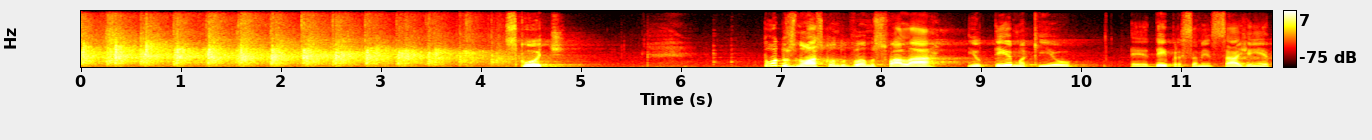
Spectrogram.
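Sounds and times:
crowd clapping rhythmically: 0:00.0 - 0:04.5
speech: 0:04.3 - 0:04.9, 0:06.9 - 0:11.8.

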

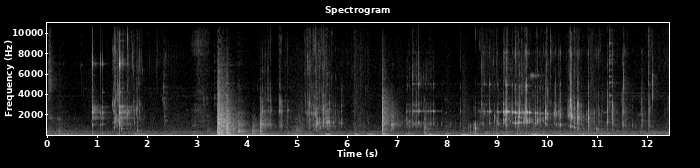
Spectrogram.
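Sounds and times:
glass clinking: 0:00.9 - 0:02.0, 0:04.3 - 0:12.2
beer being poured into a glass: 0:00.9 - 0:02.1, 0:04.2 - 0:12.2.

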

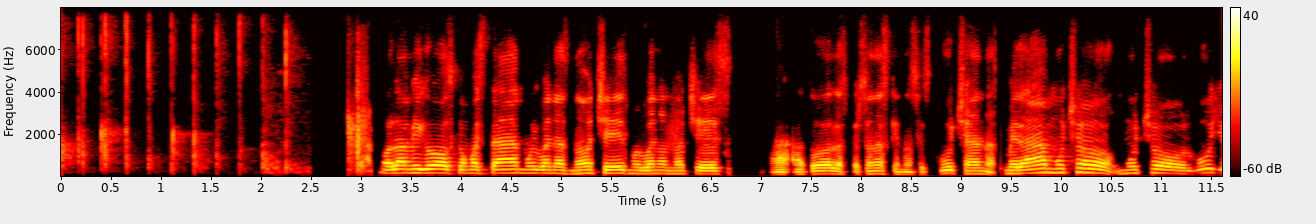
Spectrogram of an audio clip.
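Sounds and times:
audience applause: 0:00.0 - 0:03.1
speech: 0:03.2 - 0:11.6.

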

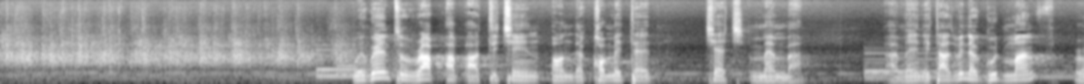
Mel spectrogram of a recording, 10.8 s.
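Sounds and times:
audience clapping: 0:00.0 - 0:03.8
speech: 0:03.2 - 0:08.1, 0:08.9 - 0:10.8.

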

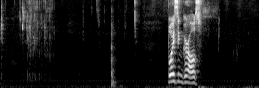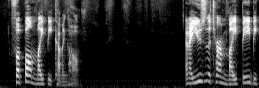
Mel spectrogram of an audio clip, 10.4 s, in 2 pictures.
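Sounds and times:
person sipping beer: 0:00.0 - 0:01.2
speech: 0:03.4 - 0:04.1, 0:05.5 - 0:06.9, 0:08.9 - 0:10.3.

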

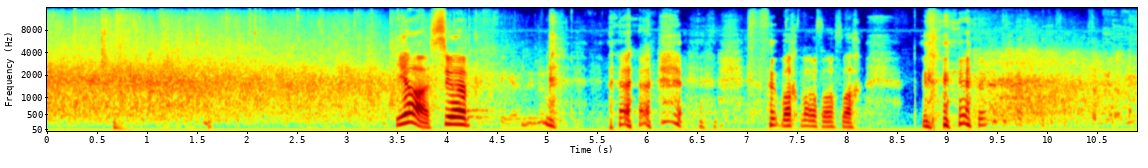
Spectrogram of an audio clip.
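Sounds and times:
audience applauding: 0:00.0 - 0:04.5
speech: 0:00.6 - 0:00.9, 0:03.5 - 0:04.4, 0:05.0 - 0:09.8
laughter: 0:04.9 - 0:07.2, 0:08.8 - 0:10.8.

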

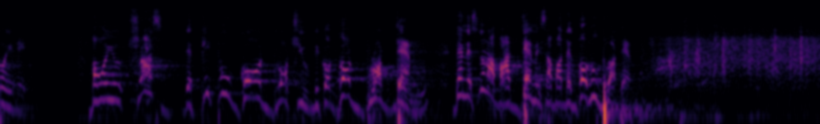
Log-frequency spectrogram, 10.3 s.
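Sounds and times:
speech: 0:01.2 - 0:08.5
subdued audience clapping: 0:08.1 - 0:10.2.

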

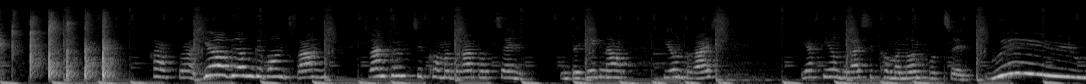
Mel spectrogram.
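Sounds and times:
applause: 0:00.0 - 0:01.2
speech: 0:01.9 - 0:07.4, 0:08.0 - 0:10.8.

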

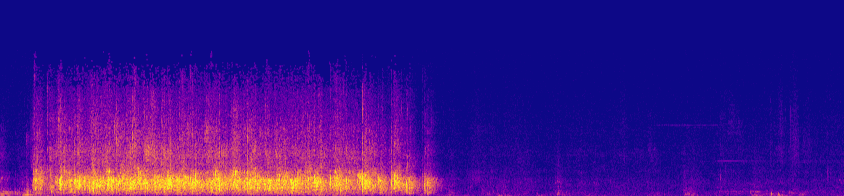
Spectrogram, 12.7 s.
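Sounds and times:
audience applause: 0:00.4 - 0:06.7.

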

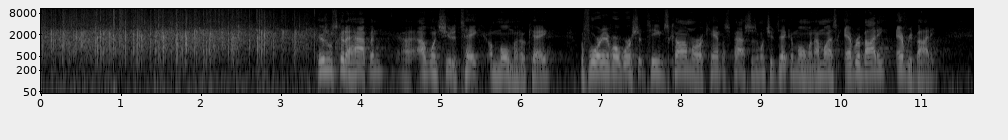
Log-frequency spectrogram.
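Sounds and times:
audience clapping: 0:00.0 - 0:04.4
speech: 0:03.4 - 0:11.3.

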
